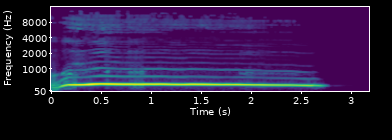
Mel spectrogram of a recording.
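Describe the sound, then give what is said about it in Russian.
A person imitates a dog howling, like a wild dog at night, after spotting a dog in the distance. The single long, steady, tonal howl holds one pitch for nearly three seconds, then cuts off abruptly. “Крисан, заметив вдалеке собаку, лаял «Аф! Аф! Аф!» или скулил, как побитый щенок, или завывал, как дикий пес в ночи.”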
